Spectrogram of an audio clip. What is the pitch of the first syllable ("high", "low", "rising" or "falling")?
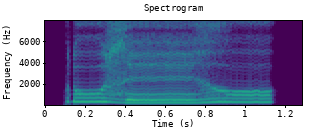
high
